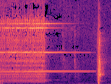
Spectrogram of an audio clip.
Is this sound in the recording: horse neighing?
no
